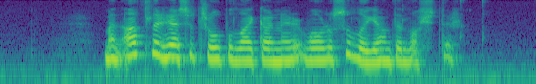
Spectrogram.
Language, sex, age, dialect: Faroese, female, 61+, Suðurstreymoy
